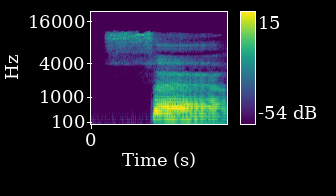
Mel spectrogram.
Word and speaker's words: sœur: silent consonant: nœud knot It is pronounced [œ] if followed by a pronounced consonant: sœur sister OI is pronounced :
